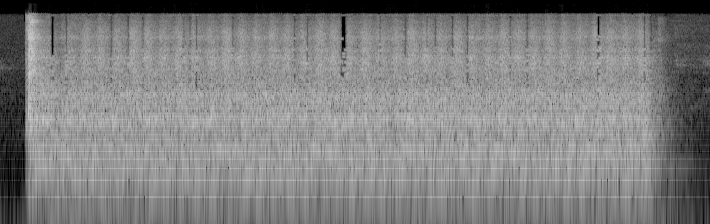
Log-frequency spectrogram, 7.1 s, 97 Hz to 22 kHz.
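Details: Armstrong Siddeley Star Sapphire-engined sprint special, unstarted in probably over 40 years, distributor being turned back the other way after a failed crank: about six seconds of steady cranking, roughly three turns a second, never catches.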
